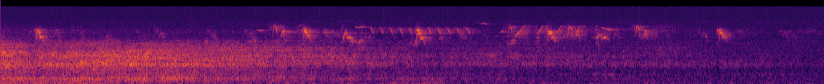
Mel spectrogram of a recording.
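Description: Small songbirds chirping and twittering in short high notes, with one quick run of rapid repeated notes about halfway through. Under them, a steady rushing noise fades away over the first three seconds.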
